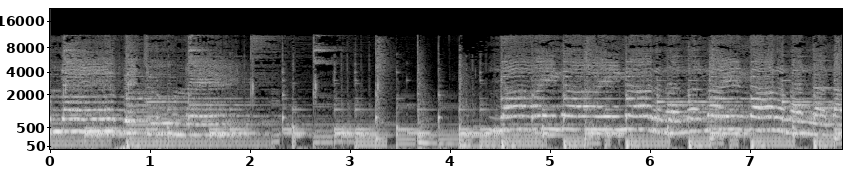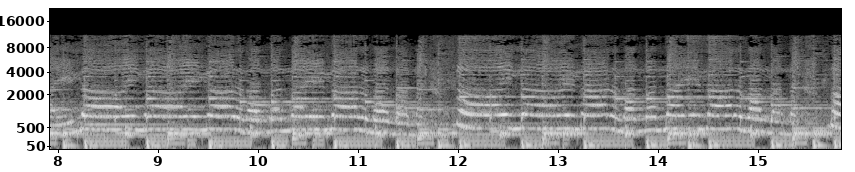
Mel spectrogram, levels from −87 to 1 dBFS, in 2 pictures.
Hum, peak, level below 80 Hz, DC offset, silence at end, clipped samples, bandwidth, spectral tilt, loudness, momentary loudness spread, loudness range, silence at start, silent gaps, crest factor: none; 0 dBFS; -26 dBFS; under 0.1%; 0 s; under 0.1%; 11.5 kHz; -5.5 dB/octave; -14 LUFS; 8 LU; 5 LU; 0 s; none; 14 dB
